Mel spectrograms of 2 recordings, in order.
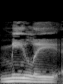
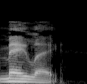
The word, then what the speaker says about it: melee: The conversation we were having yesterday about this, and thank you to all of you who corrected me that I pronounced it Melee and it's Melee.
